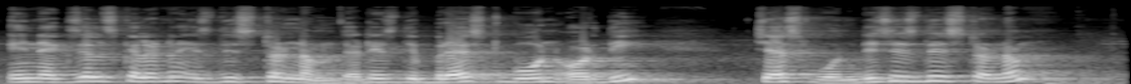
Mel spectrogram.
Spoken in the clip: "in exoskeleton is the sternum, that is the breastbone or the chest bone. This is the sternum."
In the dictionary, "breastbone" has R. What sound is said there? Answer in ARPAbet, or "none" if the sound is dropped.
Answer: R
